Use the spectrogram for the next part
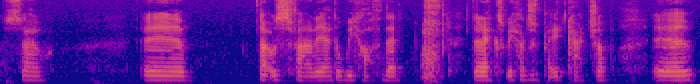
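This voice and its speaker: Sniffling through a head cold, an English man vlogs casually to camera on mental health, his voice stuffy. He keeps his pitch level and flat throughout while speaking earnestly, stopping and restarting and saying "um" a lot.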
